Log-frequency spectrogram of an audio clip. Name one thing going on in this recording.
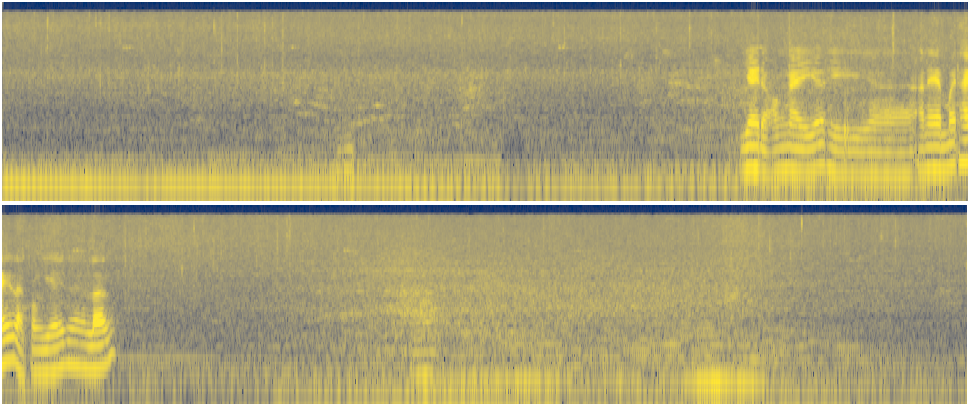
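Bees hum softly close by.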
